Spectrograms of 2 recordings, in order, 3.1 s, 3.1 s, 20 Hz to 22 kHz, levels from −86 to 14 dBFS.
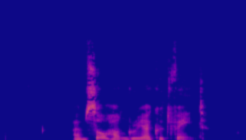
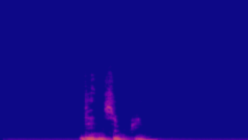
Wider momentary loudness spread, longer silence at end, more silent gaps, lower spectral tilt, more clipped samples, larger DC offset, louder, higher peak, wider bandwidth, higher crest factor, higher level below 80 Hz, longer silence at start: first, 16 LU vs 12 LU; second, 0.5 s vs 1.15 s; neither; second, -2.5 dB/octave vs -7 dB/octave; neither; neither; about the same, -39 LUFS vs -38 LUFS; about the same, -20 dBFS vs -20 dBFS; first, 14 kHz vs 11 kHz; about the same, 22 dB vs 22 dB; second, -86 dBFS vs -70 dBFS; about the same, 0.9 s vs 1 s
